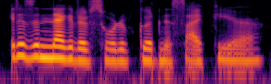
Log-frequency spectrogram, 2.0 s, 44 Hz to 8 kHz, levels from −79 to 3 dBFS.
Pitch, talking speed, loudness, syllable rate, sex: 200 Hz, 265 wpm, -20 LUFS, 7.0 syllables/s, female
